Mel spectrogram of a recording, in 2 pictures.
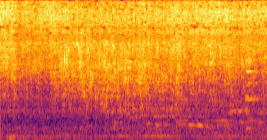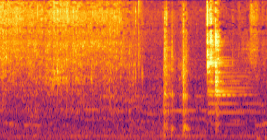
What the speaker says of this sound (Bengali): আমি জল দিয়ে দিলাম।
